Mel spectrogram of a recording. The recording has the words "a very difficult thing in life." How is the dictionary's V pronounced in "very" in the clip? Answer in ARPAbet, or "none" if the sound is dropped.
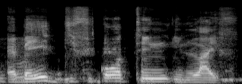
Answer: B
